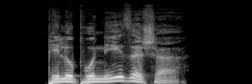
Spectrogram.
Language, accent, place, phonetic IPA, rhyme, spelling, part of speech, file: German, Germany, Berlin, [pelopɔˈneːzɪʃɐ], -eːzɪʃɐ, peloponnesischer, adjective, De-peloponnesischer.ogg
- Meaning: inflection of peloponnesisch: 1. strong/mixed nominative masculine singular 2. strong genitive/dative feminine singular 3. strong genitive plural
